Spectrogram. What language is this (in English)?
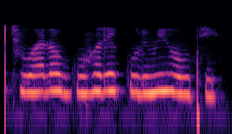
Odia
